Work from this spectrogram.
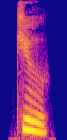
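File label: "규", Korean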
